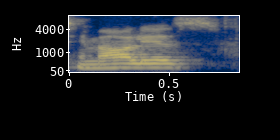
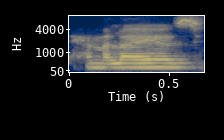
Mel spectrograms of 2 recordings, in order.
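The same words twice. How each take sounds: First: Himalayas said hi-MAH-lee-uhz; alternative pronunciation. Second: Himalayas said him-uh-LAY-uhz; Himalayas, third syllable rhyming with day; first pronunciation. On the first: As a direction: stress the long MAH in Himalayas. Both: Shown as a demonstration. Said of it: "however you wish to pronounce it".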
